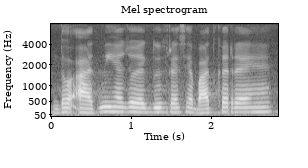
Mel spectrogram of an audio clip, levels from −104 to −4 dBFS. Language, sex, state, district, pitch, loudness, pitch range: Hindi, male, Uttar Pradesh, Lucknow, 145 Hz, -18 LUFS, 140-150 Hz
